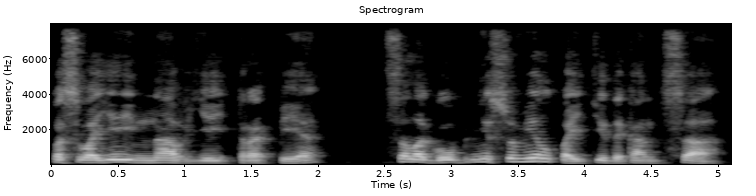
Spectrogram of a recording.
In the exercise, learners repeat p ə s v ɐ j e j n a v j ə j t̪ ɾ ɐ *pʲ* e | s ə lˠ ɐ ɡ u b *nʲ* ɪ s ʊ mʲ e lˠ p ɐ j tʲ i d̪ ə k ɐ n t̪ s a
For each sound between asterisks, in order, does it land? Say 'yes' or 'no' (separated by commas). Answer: yes, yes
